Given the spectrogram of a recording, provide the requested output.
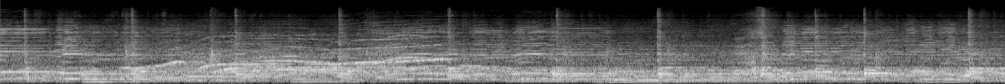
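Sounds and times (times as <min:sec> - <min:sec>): accordion: 0:00.0 - 0:10.0
acoustic guitars: 0:00.0 - 0:10.0
high sliding wail: 0:01.2 - 0:05.5.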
